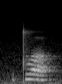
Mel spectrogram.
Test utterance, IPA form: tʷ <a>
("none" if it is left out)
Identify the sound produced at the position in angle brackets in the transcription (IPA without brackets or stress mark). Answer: ʌ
